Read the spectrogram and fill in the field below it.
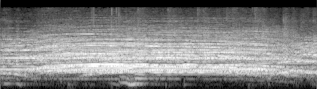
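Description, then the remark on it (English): A live audience in Providence, Rhode Island cheers and whoops in a loud, sustained roar of mixed voices, with shrill whistles and high whoops riding over the crowd noise for about three seconds. “Anytime I'm feeling nervous on stage, I'll go, Providence, Rhode Island, make some noise.”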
